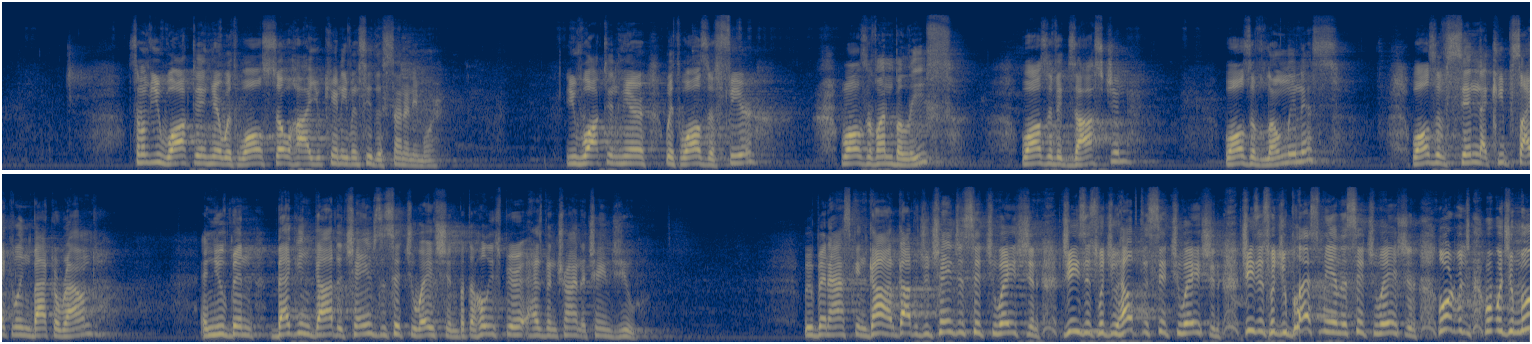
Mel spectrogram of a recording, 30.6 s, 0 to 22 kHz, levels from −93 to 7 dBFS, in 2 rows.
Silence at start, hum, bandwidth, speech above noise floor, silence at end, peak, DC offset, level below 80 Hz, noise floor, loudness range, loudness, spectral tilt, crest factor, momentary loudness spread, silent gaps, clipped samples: 0.65 s; none; 16 kHz; 39 dB; 0 s; -8 dBFS; under 0.1%; -74 dBFS; -66 dBFS; 6 LU; -28 LUFS; -4 dB/octave; 22 dB; 11 LU; none; under 0.1%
